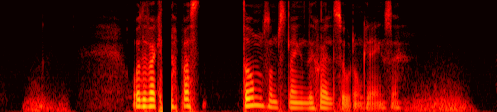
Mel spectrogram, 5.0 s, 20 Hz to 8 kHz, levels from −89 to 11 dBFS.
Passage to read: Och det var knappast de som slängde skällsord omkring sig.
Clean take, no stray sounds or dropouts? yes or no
no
